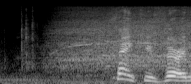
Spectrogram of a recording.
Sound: hair Dryer Blows

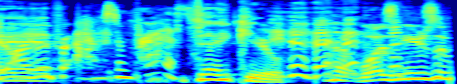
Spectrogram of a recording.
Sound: laughter

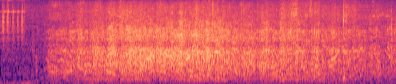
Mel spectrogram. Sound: audience laughing

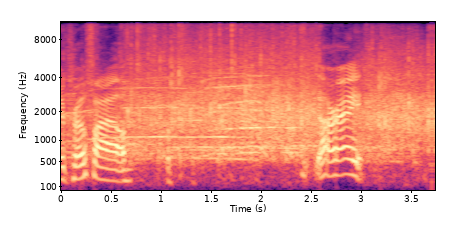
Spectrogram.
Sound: audience cheering

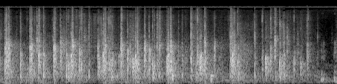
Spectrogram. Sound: applause

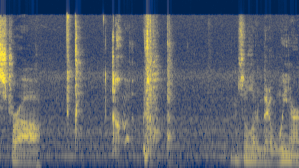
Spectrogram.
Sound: spits; chokes

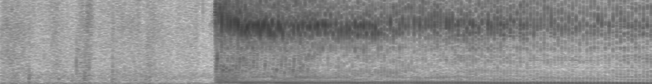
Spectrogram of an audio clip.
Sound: farts

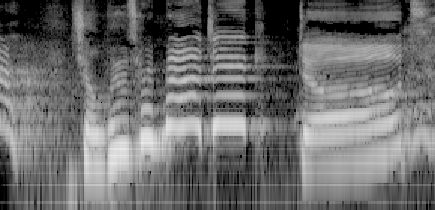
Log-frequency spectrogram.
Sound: singsong voice

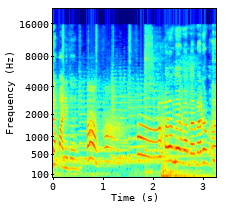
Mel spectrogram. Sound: crying

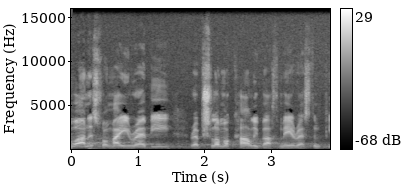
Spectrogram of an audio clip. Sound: speaks foreign language

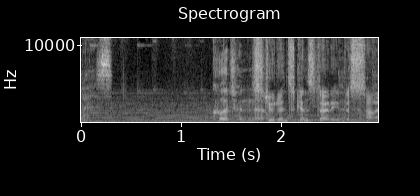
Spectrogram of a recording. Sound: speaking Chinese

